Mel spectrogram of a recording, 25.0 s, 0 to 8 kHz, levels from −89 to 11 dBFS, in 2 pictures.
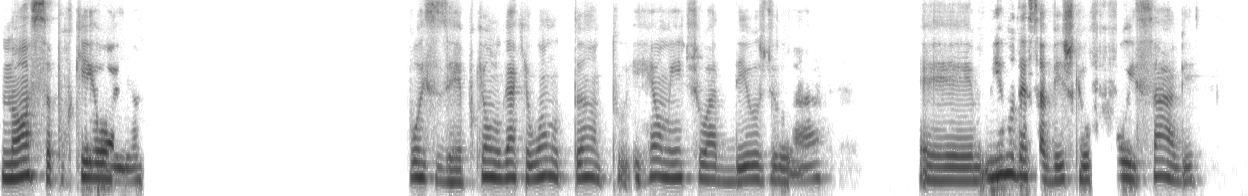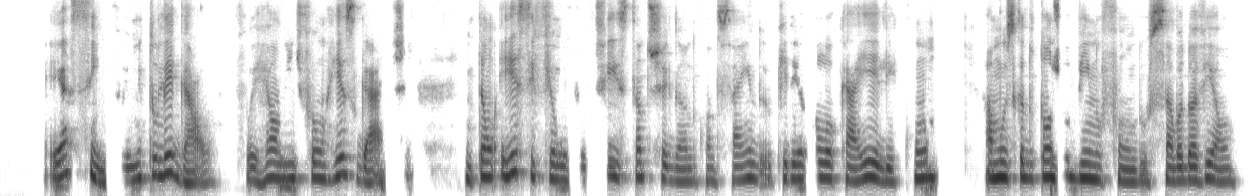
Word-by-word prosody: Nossa, 195 +2 +5
porque 185 +3 +1
olha 160 -3 +4 2.7
Pois 190 -5 -1
é, 145 -1 -2
porque 145 +8 -7
é - - +5
um 195 - +5
lugar 190 +1 +2
que 190 -1 -16
eu 180 +3 +1
amo 205 -2 +1
tanto 185 -2 -4
e 185 - -6
realmente 190 0 -2
o 180 - 0
adeus 160 +1 -1
de 165 +1 -8
lá, 165 +3 -6 1.3
eh, 155 0 +1
mesmo 215 +8 +5
dessa 205 -3 +1
vez 160 +2 0
que 170 - -4
eu 165 - +2 0.3
fui, 190 -3 +1
sabe, 180 -3 -4 1.0
é 195 - +3
assim, 215 - +1 0.2
foi 155 - -4
muito 185 +6 -1
legal, 170 - +1 0.2
foi 155 - -6
realmente 180 +4 -1
foi 190 0 -2
um 180 - +2
resgate. 225 - -1 0.5
Então, 195 +4 +2
esse 235 +1 +2
filme 180 -5 -3
que 155 - -13
eu - - -11
fiz, 200 -1 -3
tanto 195 0 -3
chegando 155 -4 -3
quanto 150 -1 -11
saindo, 170 +3 -4
eu 170 - -8
queria 180 -1 -1
colocar 180 -5 -1
ele 165 -6 +2
com 180 +3 +1 0.6
a 185 - +3
música 195 +1 +6
do 180 - -2
Tom 200 +2 +3
Jobim 185 -4 +3
no 170 -1 +2
fundo, 150 -3 -3
o - - -7
Samba 155 +3 +1
do 165 - +1
Avião. 150 -3 -1
180 Hz, 150 wpm, -20 LUFS, 160-195 Hz, 2.7 s, música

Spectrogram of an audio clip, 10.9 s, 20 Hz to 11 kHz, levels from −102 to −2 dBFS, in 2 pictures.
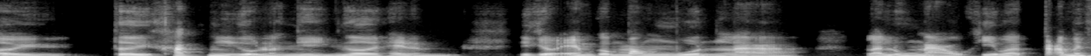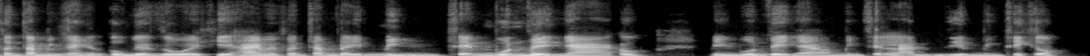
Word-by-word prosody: thời 95 -1 +1 0.4
thời 115 -3 +5
khắc, 235 - +4
như 170 -2 +2
kiểu 125 - +3
là, 85 +1 -1
nghỉ 100 0 -1
ngơi, 135 +8 +3
hay 145 - 0
là, - - -4 0.5
như - - -5
kiểu, - - +5
em 120 - +1
có 130 - +2
mong 150 0 +1
muốn 120 +5 +2
là 90 - 0 0.3
là - - +1
lúc 175 - 0
nào 90 - +2
khi 145 +10 -3
mà 120 -4 0
80% 130 -10 +2
mình 115 -3 -3
dành 100 -2 -1
cho 105 - -4
công 130 - +1
việc 105 -4 +2
rồi 95 -2 +2
ấy - - -4
thì - - +1
20% 115 -3 0
đấy - - 0
mình 110 -10 -3
sẽ - - 0
muốn 140 +3 +1
về 160 -7 +7
nhà 95 -1 +2
không? 115 0 -2 0.4
Mình 100 -1 -2
muốn 110 +6 0
về 145 - +2
nhà 90 -4 -2
mình 90 0 -6
sẽ - - -5
làm 95 0 -3
những 115 - -7
gì 110 -1 -2
mà 90 - -6
mình 90 -1 -6
thích - - -4
không? - - -2
115 Hz, 285 wpm, -26 LUFS, 95-135 Hz, 0.5 s, về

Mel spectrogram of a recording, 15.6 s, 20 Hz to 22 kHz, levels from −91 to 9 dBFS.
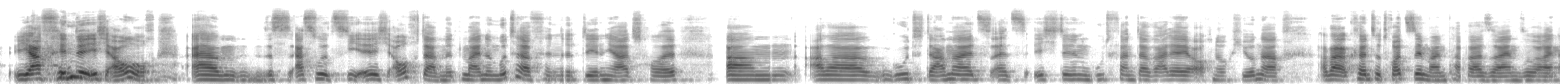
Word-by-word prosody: Ja, 200 +3 +10
finde 230 - +7
ich 405 -2 +5
auch. - - +2 0.3
Ähm, 175 -2 +2
das 175 -1 -8
assoziiere 190 - -2
ich 375 - -3
auch 260 +3 -3
damit. 160 +4 -3
Meine 175 0 -1
Mutter 180 0 -1
findet 165 -2 -15
den 170 +1 -4
ja 155 -1 -1
toll. 160 +1 -6 0.5
Ähm, 175 -1 -1
aber 175 -2 -2 0.2
gut, 195 0 -9
damals, 185 +2 -2
als 170 -1 -9
ich 175 0 -10
den 185 -2 -8
gut 180 +1 -17
fand, 180 -2 -11
da 170 -2 -5
war 165 0 -5
der 175 -1 -1
ja 165 -1 -3
auch - - -18
noch 165 -1 -16
jünger. 160 -1 -4 0.4
Aber 170 -1 +3
könnte 195 +1 -1
trotzdem 195 +1 -1
mein 155 0 -4
Papa 155 0 -5
sein, 155 0 -2
so 160 - -7
rein 150 -1 -2
175 Hz, 155 wpm, -26 LUFS, 165-185 Hz, 0.5 s, Ja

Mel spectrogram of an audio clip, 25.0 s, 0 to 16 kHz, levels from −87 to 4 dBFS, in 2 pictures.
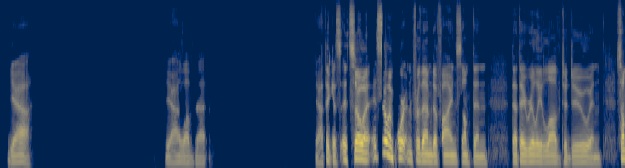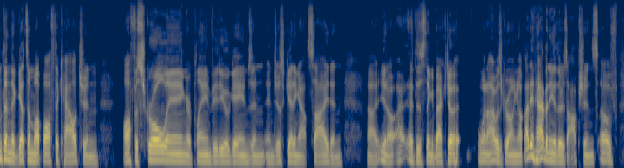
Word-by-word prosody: Yeah. 105 -5 -5 2.7
Yeah, 95 -1 -9
I - - -9
love 95 -2 -9
that. 90 0 -12 2.2
Yeah, - - -9
I - - -8
think - - -3
it's - - -2
it's 135 -5 +1
so, 150 -2 +10
uh, 130 -1 +5
it's 180 -1 -2
so 245 -3 +11
important 160 -8 +4
for 125 - 0
them 115 -2 +4
to 110 - +3
find 105 -2 -2
something 100 -3 -5 0.5
that 105 -1 -2
they 110 -1 +3
really 105 -1 +1
love 100 -2 -2
to 105 - -6
do 95 +2 -4
and 90 -1 -8 0.3
something 150 -2 +4
that 120 -1 +1
gets 125 0 +1
them 115 -2 0
up 120 - +2
off 115 -1 +2
the 110 - -5
couch 110 +1 -4
and 95 -4 -7 0.5
office - - -1
scrolling 125 -3 +3
or 95 -2 -3
playing 110 -3 -4
video 105 0 -3
games 105 -2 -4
and 100 +1 -7
and 100 -1 -10
just 105 +1 -9
getting 110 -3 -3
outside, 100 +2 -5
and, 95 0 -9 0.5
uh, 95 0 -7
you 130 -4 -3
know, 100 - -4
I 125 -1 -5
this 110 -3 -5
thing 115 -3 -3
back 110 -1 -1
to 120 - +2 0.4
when 115 0 -5
I 120 +3 -2
was 115 -5 -1
growing 105 0 -2
up, 110 +5 -5
I 165 - +2
didn't 200 -7 +3
have 145 +3 +3
any 125 -3 +1
of 115 - 0
those 105 -2 -1
options 105 -3 -7
of, 120 -4 -5
110 Hz, 165 wpm, -22 LUFS, 100-120 Hz, 2.7 s, so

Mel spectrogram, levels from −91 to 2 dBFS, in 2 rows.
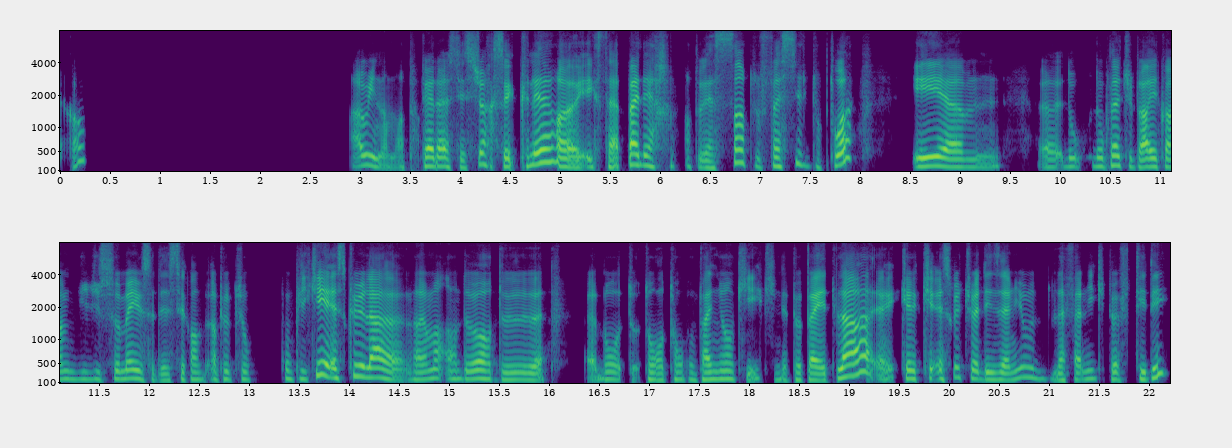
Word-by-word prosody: D'accord. 290 - -8 2.6
Ah 205 - -3
oui, 205 -2 +1
non, - - -6
mais - - -13
en - - -8
tout - - -21
cas, 185 0 +5
là, 180 -1 +2
c'est 155 -1 -8
sûr 225 +9 -2
que - - -7
c'est 170 - +1
clair, 250 +8 +4
heu, 175 0 +6
et 165 - -1
que - - -11
ça - - 0
a - - -1
pas 220 0 +7
l'air 190 -7 -2
en 175 - -13
tout 160 - -9
cas, 150 -1 -2
simple 245 - -1
ou - - -7
facile 185 - -4
pour 160 -5 -14
toi. 225 - +4 0.6
Et, 180 +2 +6
hem 165 - +1 0.4
heu, 160 - -6
donc 175 -1 -7
donc 175 -1 -5
là, 205 0 +4
tu 175 - -10
parlais 165 +2 +3
quand 160 -1 0
même 165 -1 -6
du 155 0 -9
du 160 0 -8
sommeil, 170 +3 0
c'est 150 - -9
des 135 +1 -6
c'est 155 +3 -6
quand 155 +1 -5
un - - -4
peu 160 -1 -5
pio 155 0 -9 0.3
compliqué. 170 - 0
Est-ce 190 -6 +4
que - - -4
là, 205 -6 +5
heu, - - -14
vraiment, 160 +4 -2
en 165 - -4
dehors 170 0 +2
de, 150 -1 -2 0.5
heu, - - -3
heu, - - -5
bon, 160 -3 -4 0.2
ton 145 -2 -3
ton 155 +3 -7
compagnon 155 +2 -1
qui 170 - -8
qui 145 - -15
ne 145 -2 -8
peut 145 +2 -5
pas 145 -1 +5
être 140 - -2
là, 235 - +7
et - - -3
qu 170 -1 +1
qu 165 - -4
est-ce 170 - -4
que 210 - -2
tu 190 - -5
as 165 - +4
des 155 -1 -2
amis 150 +6 0
ou 210 -1 -5
de 165 -3 -13
la 145 0 -2
famille 155 +5 -4
qui - - -13
peuvent 155 -3 -5
t'aider? 200 - -1
165 Hz, 235 wpm, -22 LUFS, 155-185 Hz, 2.6 s, pas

